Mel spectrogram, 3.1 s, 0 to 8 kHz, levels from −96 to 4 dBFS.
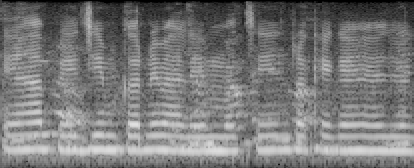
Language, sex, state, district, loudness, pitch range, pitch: Hindi, female, Chhattisgarh, Sarguja, -15 LUFS, 215-220 Hz, 215 Hz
